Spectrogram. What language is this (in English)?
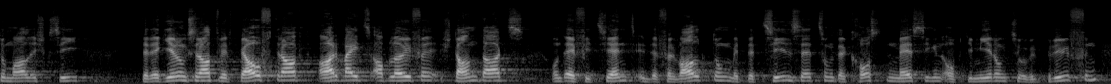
Swiss German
